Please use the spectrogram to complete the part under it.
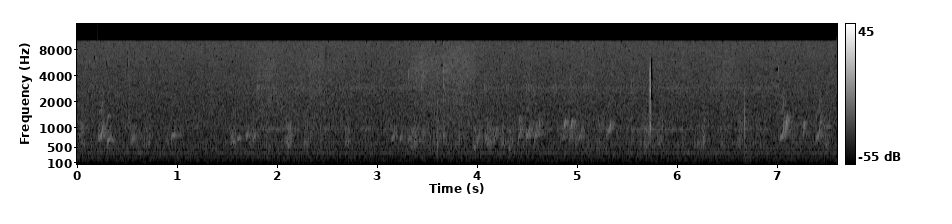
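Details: Guinea pig family with one-day-old young, indoors: soft, short squeaks and chirps come in scattered bursts throughout, a few sharper clicks, over a steady low hum.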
